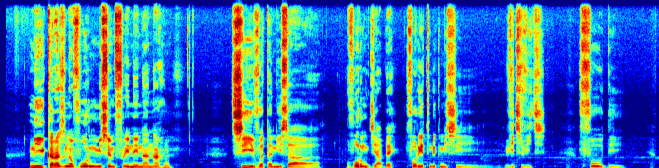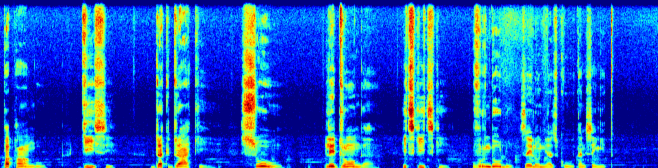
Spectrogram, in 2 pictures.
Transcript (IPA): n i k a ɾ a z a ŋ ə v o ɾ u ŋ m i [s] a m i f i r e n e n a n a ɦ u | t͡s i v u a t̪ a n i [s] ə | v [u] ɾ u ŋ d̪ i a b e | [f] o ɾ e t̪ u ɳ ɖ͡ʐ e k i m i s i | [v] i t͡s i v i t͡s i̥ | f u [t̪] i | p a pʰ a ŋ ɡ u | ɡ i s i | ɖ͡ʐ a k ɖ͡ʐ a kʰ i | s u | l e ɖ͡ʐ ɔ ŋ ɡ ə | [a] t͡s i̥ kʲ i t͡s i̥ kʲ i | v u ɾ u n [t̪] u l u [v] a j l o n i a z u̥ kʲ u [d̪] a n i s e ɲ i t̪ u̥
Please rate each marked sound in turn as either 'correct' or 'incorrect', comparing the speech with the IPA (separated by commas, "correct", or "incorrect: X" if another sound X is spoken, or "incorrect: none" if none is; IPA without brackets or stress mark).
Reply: correct, correct, incorrect: o, correct, correct, incorrect: d̪, incorrect: i, incorrect: d̪, incorrect: z, incorrect: t̪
